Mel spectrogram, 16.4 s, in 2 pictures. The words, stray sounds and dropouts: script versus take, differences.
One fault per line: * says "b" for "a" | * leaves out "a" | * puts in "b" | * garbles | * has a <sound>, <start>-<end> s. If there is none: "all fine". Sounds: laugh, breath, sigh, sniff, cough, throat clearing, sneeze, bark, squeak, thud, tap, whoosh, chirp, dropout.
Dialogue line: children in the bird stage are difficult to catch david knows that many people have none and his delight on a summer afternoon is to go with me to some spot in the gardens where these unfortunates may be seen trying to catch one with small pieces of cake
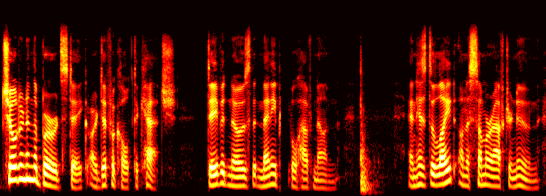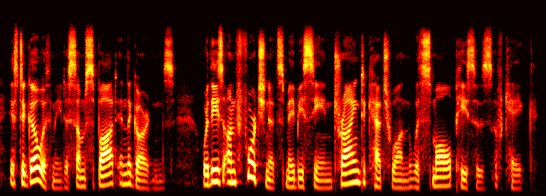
* says "stake" for "stage"
* has a dropout, 4.2-4.3 s
* has a thud, 5.4-5.8 s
